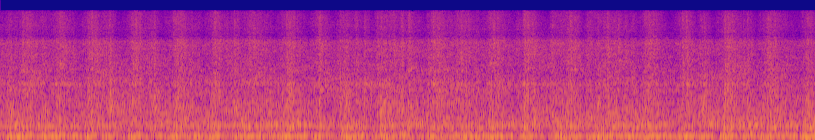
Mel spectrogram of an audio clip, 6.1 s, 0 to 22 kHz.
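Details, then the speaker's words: 1985 Chevrolet Stepside with cammed V8 (claimed 400 hp Corvette motor), roller rockers and open headers, gummed-up old carburetor: loud raspy even idle with slight cam lope, sounding healthy. "that old carburetor is uh you know pretty gummed up and stuff so you know it took a little bit to get the gas flowing through there but definitely sounds good"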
